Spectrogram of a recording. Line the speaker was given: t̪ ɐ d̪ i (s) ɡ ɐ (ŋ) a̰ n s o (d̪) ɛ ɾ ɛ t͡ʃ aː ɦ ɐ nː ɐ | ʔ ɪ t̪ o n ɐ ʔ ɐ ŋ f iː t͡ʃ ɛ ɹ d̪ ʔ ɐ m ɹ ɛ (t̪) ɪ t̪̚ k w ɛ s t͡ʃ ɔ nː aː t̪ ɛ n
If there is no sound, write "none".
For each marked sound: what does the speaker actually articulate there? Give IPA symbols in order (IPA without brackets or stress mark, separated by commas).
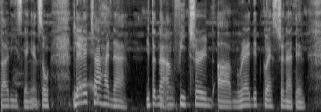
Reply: s, ɲ, d̪, d̪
